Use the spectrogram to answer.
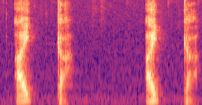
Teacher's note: Just make the k sound long, like a small tsu.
